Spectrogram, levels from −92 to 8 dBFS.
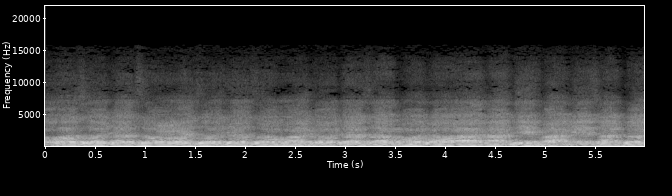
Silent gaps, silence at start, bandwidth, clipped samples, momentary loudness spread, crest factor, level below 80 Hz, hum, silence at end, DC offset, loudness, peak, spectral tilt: none; 0 s; 12 kHz; under 0.1%; 2 LU; 12 dB; -50 dBFS; none; 0 s; under 0.1%; -16 LUFS; -4 dBFS; -6 dB/octave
